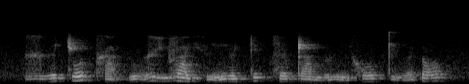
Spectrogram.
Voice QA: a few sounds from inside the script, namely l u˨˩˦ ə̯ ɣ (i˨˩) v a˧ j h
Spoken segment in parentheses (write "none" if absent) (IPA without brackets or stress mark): i˧˥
